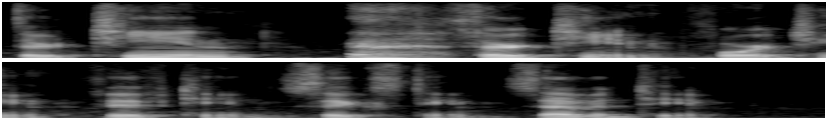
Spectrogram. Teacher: So if it's within, like 1, 3, 1, 4, within that sort of 10 to 20 range, it's teen with a T sound. And there's stress there.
